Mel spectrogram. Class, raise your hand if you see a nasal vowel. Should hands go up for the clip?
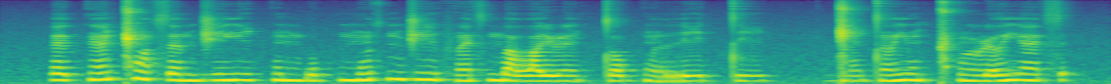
yes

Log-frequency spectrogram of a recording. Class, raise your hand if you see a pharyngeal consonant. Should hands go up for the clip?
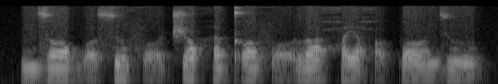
yes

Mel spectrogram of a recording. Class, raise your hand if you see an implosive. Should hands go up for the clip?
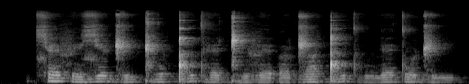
no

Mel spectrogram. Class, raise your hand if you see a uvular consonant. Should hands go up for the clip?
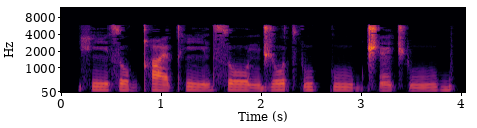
yes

